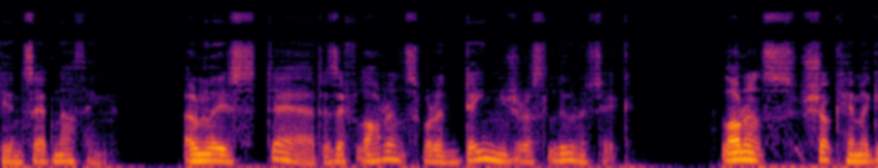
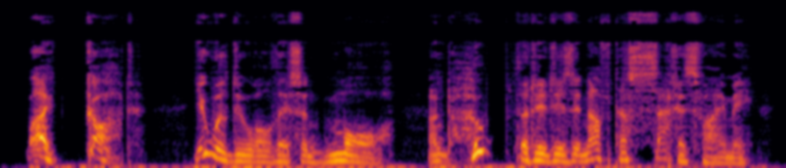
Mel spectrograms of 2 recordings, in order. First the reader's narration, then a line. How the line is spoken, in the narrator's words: he said savagely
